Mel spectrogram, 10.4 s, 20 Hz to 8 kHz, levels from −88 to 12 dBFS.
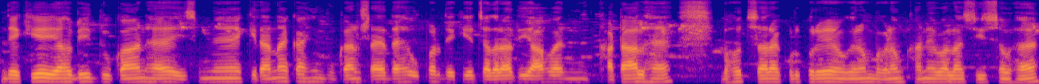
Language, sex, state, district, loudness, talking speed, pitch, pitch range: Hindi, male, Bihar, Supaul, -18 LUFS, 165 wpm, 115 Hz, 115-120 Hz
